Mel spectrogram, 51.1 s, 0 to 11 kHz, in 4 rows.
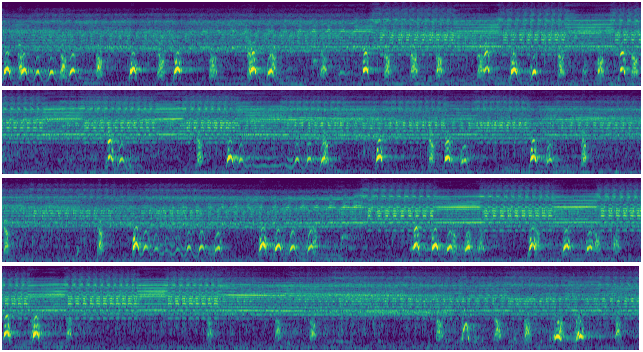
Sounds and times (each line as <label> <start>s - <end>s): Dogs barking 0.0s - 40.0s
Cicada sounds 0.0s - 51.0s
Dogs barking 42.4s - 42.9s
Dogs barking 43.7s - 45.8s
Dogs barking 46.4s - 51.0s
